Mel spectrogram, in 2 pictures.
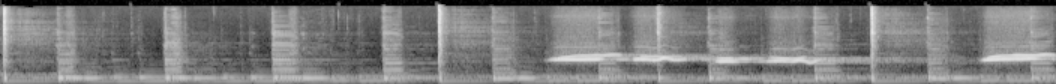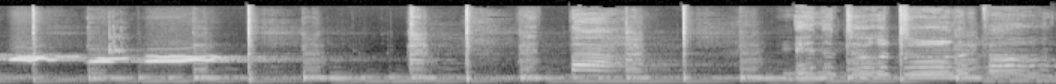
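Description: A clear whistled melody rises above steady instrumental accompaniment with plucked, rhythmic beats, the whistling gliding through two long phrases in the middle before the music continues without it.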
